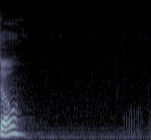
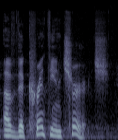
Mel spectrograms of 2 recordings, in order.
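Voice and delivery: ordinary talk

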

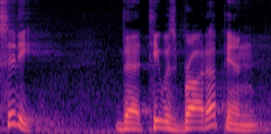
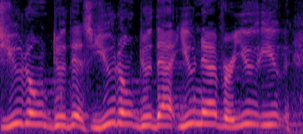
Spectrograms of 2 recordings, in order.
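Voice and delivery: raised, higher nagging blame; accusing you words; 6 semitones higher than usual. Retold or imitated. Spouse blaming in an argument, mock accusing. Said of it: "when they get in an argument".

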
